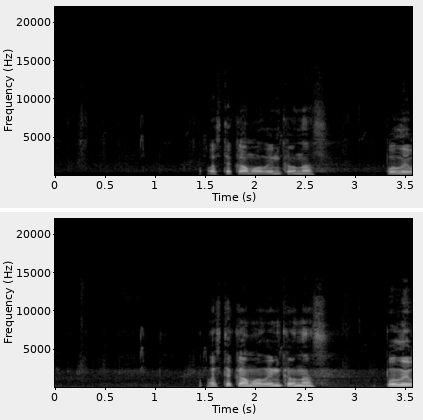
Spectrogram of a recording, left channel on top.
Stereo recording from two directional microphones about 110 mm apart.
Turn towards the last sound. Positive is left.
turn(degrees=-5)  # may be behind; listen again after turning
